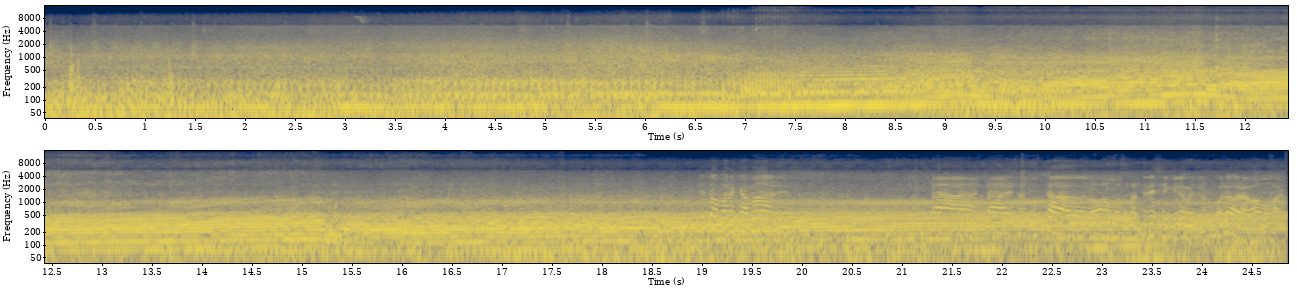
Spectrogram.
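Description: Wind buffeting the microphone of a handlebar-mounted camera on a bicycle picking up speed along a city street. A steady engine drone from nearby traffic comes in about a third of the way through and carries on.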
